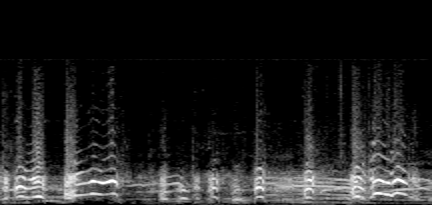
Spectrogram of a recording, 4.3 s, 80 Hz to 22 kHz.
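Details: Sled Huskies in four-dog teams at a Rendlesham start, January 2016: short honking yelps and rising-falling whines come in quick uneven bursts from several excited dogs.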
